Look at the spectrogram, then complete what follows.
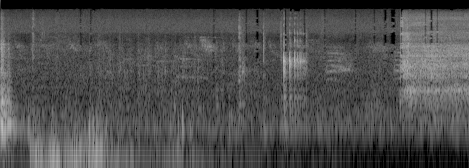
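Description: A few light knocks and handling sounds, then, about five seconds in, an aerosol can of catering whipped cream starts spraying onto an ice cream sundae with a sudden, steady hiss.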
